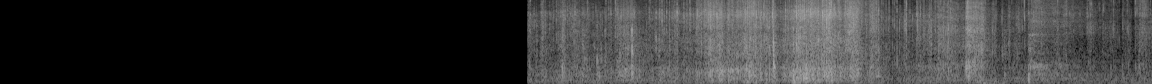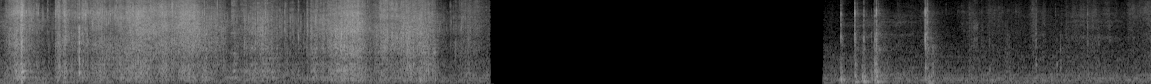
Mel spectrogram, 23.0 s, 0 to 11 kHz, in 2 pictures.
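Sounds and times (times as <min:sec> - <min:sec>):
plastic wrapping crinkling and tearing: 0:05.3 - 0:16.4.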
